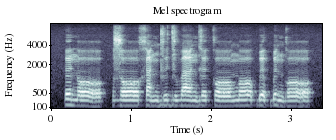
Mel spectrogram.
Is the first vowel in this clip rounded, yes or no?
no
